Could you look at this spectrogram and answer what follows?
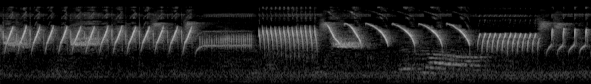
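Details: Canary in a long rolling song: rapid trills of rising whistled notes, a buzzy sustained section, swooping descending slurs, then quick repeated notes again.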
